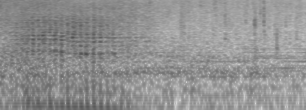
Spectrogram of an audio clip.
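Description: Deep, loud rumble that dies away over the second half, with faint sustained music tones starting to come in under it near the end.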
